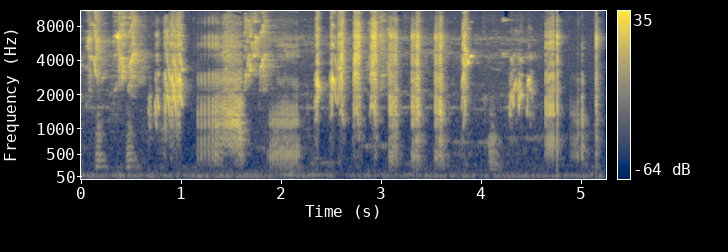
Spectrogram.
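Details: Black-winged myna master song for training other mynas and coaxing quiet ones to sing: harsh squawks, rasping buzzes and sharp clicks in quick irregular bursts, with a low hum underneath.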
